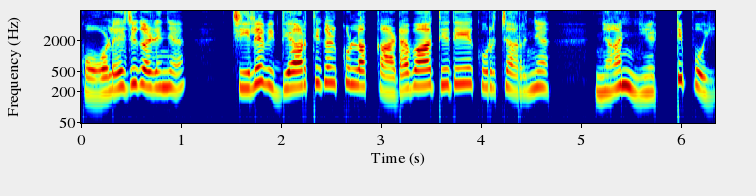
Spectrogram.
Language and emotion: Malayalam, surprised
